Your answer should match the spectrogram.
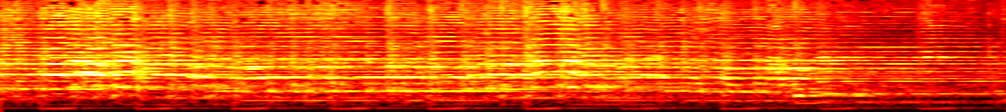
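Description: Harmonium playing a slow, sustained melodic line, its reed tones gliding from note to note, under a soft low pulse about twice a second. It grows quieter near the end.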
